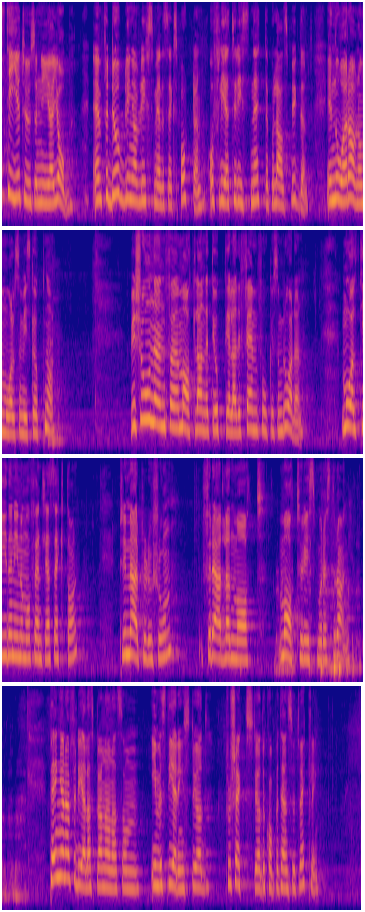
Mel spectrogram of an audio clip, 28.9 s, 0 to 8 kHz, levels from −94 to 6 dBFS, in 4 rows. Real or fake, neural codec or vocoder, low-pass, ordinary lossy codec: real; none; none; none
